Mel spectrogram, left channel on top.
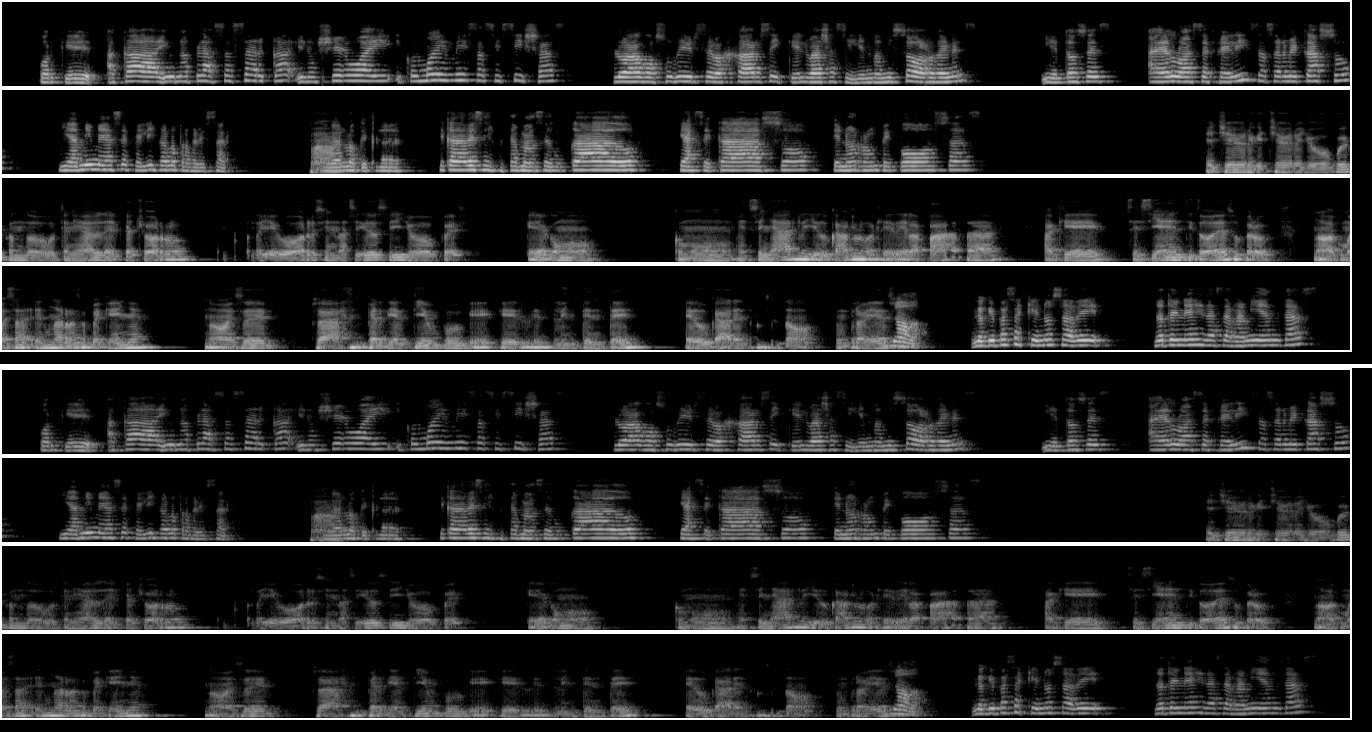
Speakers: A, on the left (about 85°); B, on the left (about 40°).
A: porque acá hay una plaza cerca y lo llevo ahí y como hay mesas y sillas, lo hago subirse, bajarse y que él vaya siguiendo mis órdenes. Y entonces a él lo hace feliz hacerme caso y a mí me hace feliz verlo progresar
B: Ah,
A: y verlo que cada, que cada vez está más educado, que hace caso, que no rompe cosas.
B: qué chévere, qué chévere. Yo pues cuando tenía el, el cachorro, cuando llegó recién nacido así, yo pues quería como como enseñarle y educarlo a que dé la pata, a que se siente y todo eso, pero no, como esa es una raza pequeña, no, ese, o sea, <laughs> perdí el tiempo que, que le, le intenté educar, entonces no, un travieso,
A: No, lo que pasa es que no sabe, no tenés las herramientas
